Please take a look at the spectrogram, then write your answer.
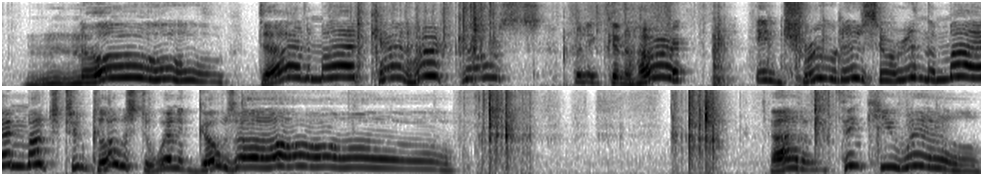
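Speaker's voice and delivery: very high ghostly voice with no drawn out. Voicing a ghost warning intruders in the mine: ghost's voice. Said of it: "the voice says".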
